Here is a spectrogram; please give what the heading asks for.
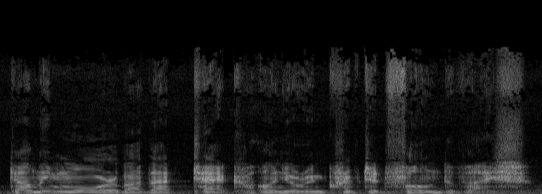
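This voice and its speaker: A man's voice: fairly low pitch, animated, measured pace, a little hiss or hum. A man playing a defensive, wary government insider in an audio drama.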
